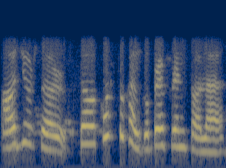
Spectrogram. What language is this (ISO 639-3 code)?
nep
